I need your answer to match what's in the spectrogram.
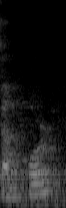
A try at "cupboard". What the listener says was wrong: No, cupboard. The P is not pronounced, okay? So you say cupboard, cupboard. You don't pronounce the P, okay? Cupboard.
